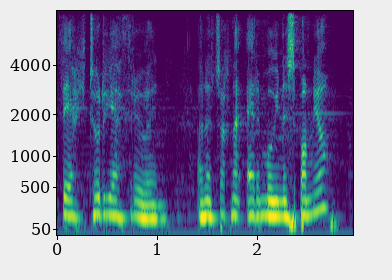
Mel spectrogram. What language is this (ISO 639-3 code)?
cym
